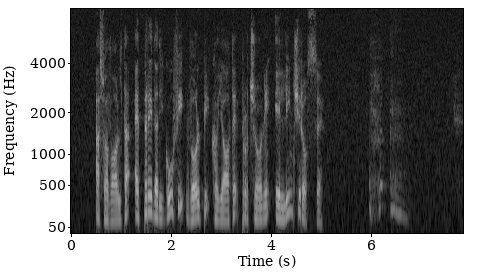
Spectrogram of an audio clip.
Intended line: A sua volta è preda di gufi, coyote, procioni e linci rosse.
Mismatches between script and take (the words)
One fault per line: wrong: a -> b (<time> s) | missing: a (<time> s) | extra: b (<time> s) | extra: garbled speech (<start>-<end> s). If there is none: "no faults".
extra: volpi (2.3 s)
